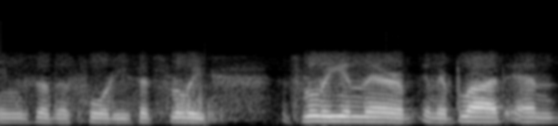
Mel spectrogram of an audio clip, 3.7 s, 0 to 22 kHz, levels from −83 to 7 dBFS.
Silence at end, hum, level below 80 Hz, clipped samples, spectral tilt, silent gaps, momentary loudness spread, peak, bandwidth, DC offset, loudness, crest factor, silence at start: 0 s; none; -72 dBFS; under 0.1%; -10.5 dB/octave; none; 12 LU; -2 dBFS; 4 kHz; under 0.1%; -18 LUFS; 16 dB; 0 s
